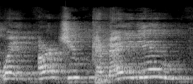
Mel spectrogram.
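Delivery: high, slow, incredulous question; mock disbelief, drawn out and high. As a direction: question it slowly, pitched well up. Quoting the redneck, puzzled.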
